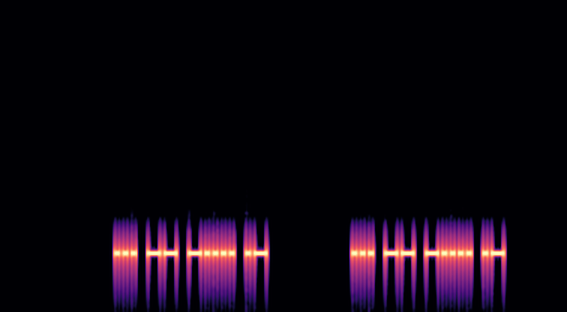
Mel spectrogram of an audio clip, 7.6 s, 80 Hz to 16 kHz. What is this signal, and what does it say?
Morse code, heard as a keyed tone, about 22 wpm, 700 Hz. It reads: SM6A SM6A
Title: DXCC-100 Call Signs - 4 Characters - Repeated 2x - 22wpm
